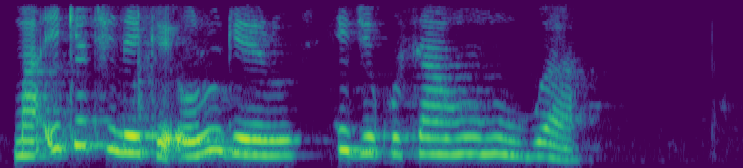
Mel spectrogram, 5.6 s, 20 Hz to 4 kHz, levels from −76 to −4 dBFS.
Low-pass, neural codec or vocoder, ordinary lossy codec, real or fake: 3.6 kHz; none; AAC, 24 kbps; real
